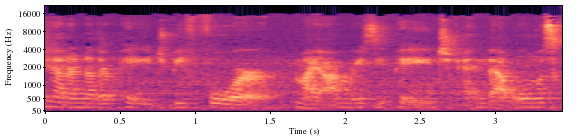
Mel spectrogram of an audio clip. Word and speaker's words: Amrezy: So how to pronounce my name, it's Amrezy.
